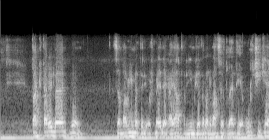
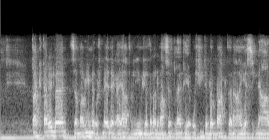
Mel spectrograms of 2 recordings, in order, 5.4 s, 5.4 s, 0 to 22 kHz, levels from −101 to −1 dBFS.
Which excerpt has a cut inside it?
second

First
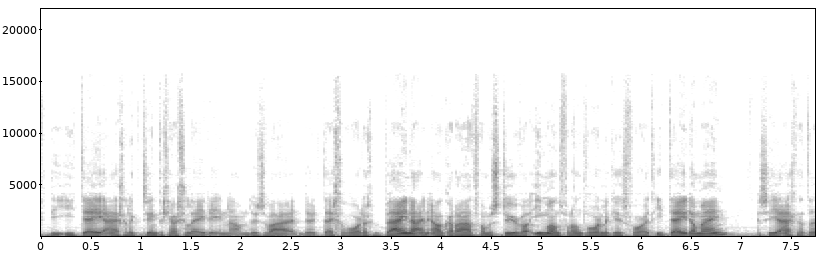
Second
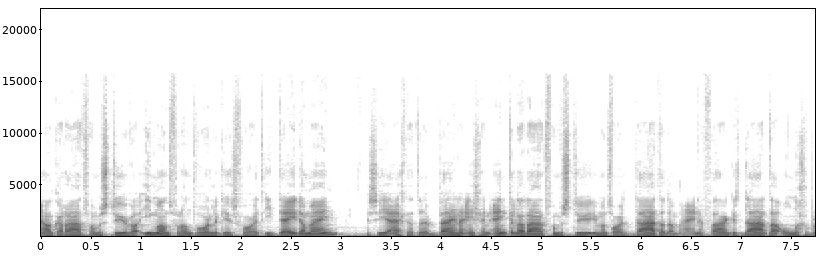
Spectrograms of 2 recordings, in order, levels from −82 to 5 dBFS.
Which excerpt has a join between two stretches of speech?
second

